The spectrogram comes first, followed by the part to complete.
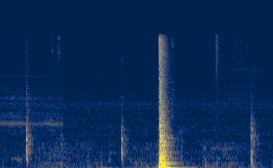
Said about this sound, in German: Ich mache eben die Tür zu.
